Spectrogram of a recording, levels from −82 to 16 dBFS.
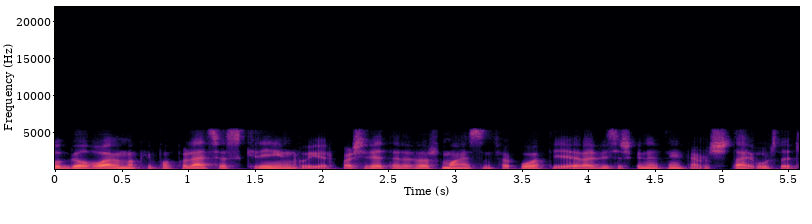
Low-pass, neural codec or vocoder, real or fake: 5.4 kHz; codec, 16 kHz, 0.7 kbps, FocalCodec; fake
